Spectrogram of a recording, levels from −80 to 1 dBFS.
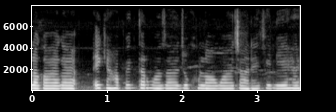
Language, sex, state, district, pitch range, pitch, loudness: Hindi, female, Chhattisgarh, Raipur, 275-285 Hz, 280 Hz, -14 LUFS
